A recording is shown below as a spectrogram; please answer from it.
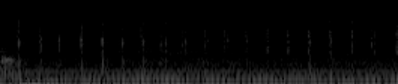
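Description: A long, hollow, painted cardboard rain stick with a mesh-wrapped, capped end and filled with loose grains is held horizontally in both hands and tilted. The grains make a steady run of short, dry ticks and clicks over a low, constant hum.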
